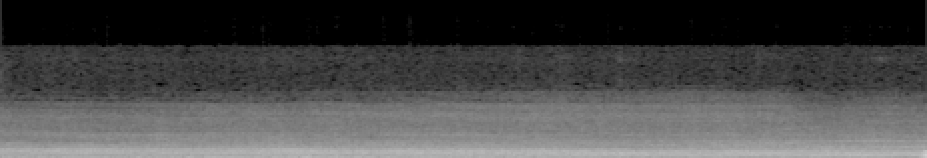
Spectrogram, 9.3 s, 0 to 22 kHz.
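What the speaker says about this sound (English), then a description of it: "this was one of the last fast trains operated with steam trains" A fast steam train from around 1980 passes by in a steady, even rush of wheel and running noise that stays constant for several seconds, moderately loud and with no speech.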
